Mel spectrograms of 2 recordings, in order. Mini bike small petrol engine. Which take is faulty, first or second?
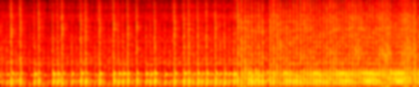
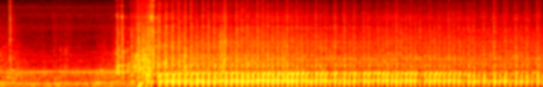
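first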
